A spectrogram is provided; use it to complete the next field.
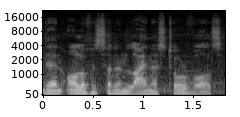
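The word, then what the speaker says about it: Linus Torvalds: all of a sudden Linus torwals or Lena's torwalls as he pronounces his name uh decided that he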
